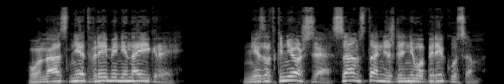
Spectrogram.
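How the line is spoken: Leader's loud bark. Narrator (Russian): Гаркнул главный

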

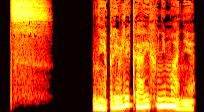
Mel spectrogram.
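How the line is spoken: Woman whispering. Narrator (Russian): прошептала женщина

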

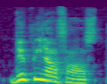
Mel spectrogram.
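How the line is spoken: Plain. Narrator (French): dit-il

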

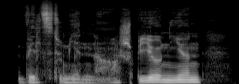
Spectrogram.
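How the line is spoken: Murmuring. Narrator (German): murmelt er

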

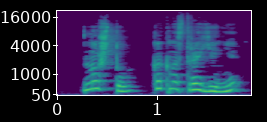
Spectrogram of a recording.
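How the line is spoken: Quiet question. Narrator (Russian): тихо спросила Филония

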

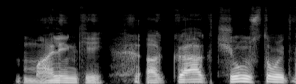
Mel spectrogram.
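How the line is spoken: Delighted exclamation. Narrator (Russian): воскликнул в восторге Ахилла

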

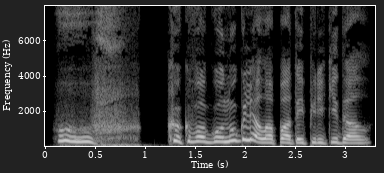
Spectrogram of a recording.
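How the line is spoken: Exhaled breathless remark. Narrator (Russian): выдохнул

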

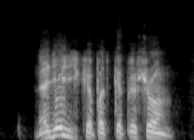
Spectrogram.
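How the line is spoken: Shouted. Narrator (Russian): прокричал

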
